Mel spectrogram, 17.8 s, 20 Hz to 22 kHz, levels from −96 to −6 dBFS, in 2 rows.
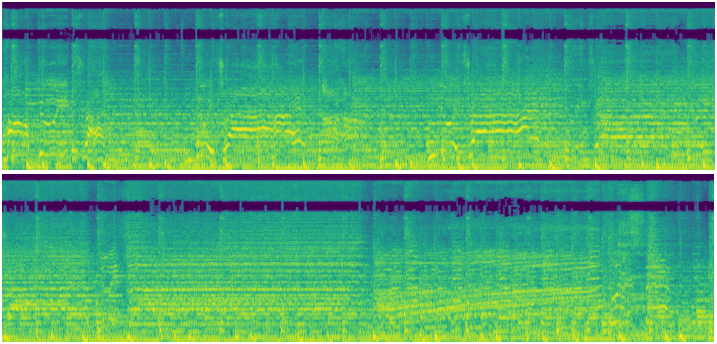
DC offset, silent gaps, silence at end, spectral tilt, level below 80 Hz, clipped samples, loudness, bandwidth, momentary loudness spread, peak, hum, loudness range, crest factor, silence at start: under 0.1%; none; 0 s; -4.5 dB/octave; -20 dBFS; under 0.1%; -11 LUFS; 19.5 kHz; 3 LU; 0 dBFS; none; 1 LU; 10 dB; 0 s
